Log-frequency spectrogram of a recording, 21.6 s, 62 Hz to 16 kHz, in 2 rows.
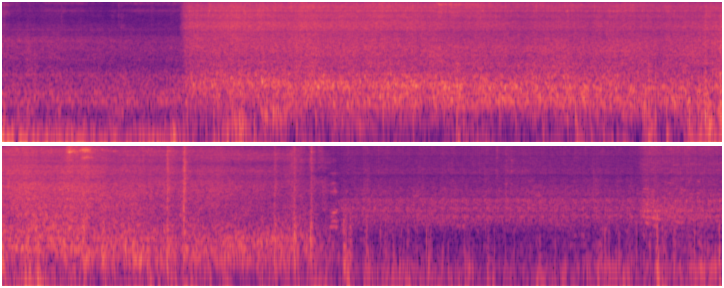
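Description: Slovenian Railways class 813/814 diesel multiple unit running along the line. There is a steady rumble of wheels and rushing air, louder and brighter from about three seconds in. It drops to a quieter background with the train standing at a station platform near the end.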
